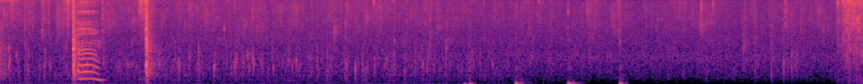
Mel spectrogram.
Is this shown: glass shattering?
no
